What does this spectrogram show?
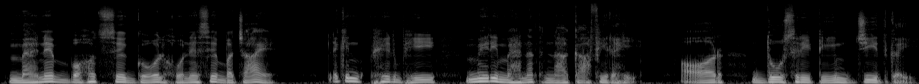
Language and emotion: Urdu, sad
